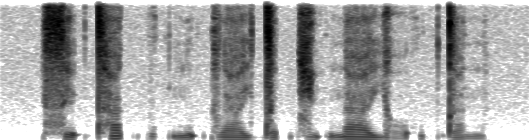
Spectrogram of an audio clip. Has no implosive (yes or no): yes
